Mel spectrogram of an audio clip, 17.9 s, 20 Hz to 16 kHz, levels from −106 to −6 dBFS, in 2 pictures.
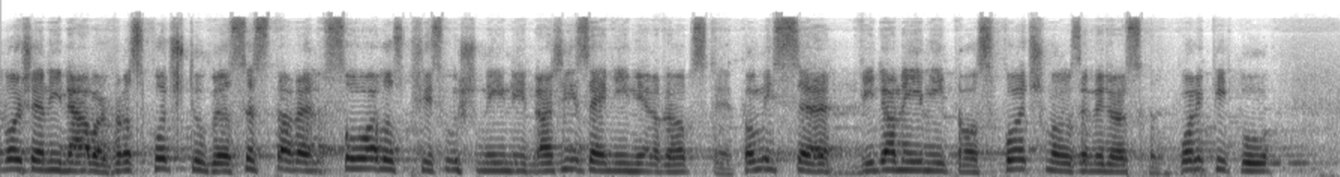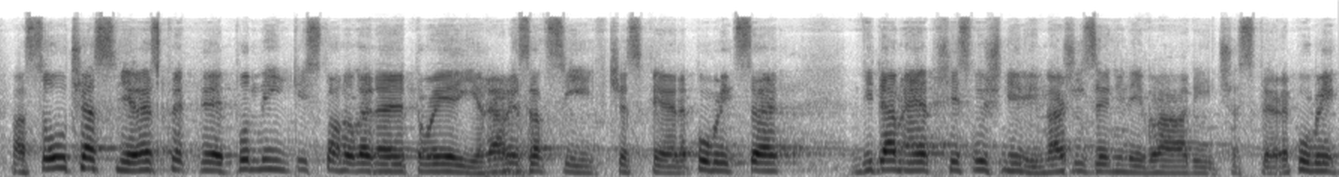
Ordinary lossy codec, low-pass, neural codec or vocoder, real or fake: Opus, 32 kbps; 10.8 kHz; codec, 24 kHz, 0.9 kbps, WavTokenizer, medium music audio release; fake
